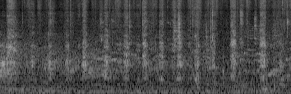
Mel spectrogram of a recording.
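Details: Black, a pet dog worked up by another dog nearby, pants in quick breathy bursts with faint whines, while a man calls him over and talks soothingly close by.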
